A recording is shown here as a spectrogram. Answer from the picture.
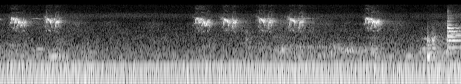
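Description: A small bird chirping: about eight short, high chirps, several of them in a quick run about two and a half seconds in, over a low steady hum. A brief pitched call comes near the end.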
